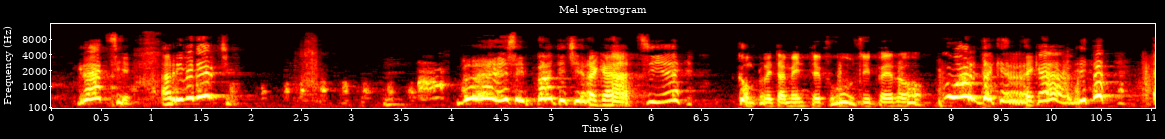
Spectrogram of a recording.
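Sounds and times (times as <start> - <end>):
chickens clucking: 0.0 - 4.2.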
